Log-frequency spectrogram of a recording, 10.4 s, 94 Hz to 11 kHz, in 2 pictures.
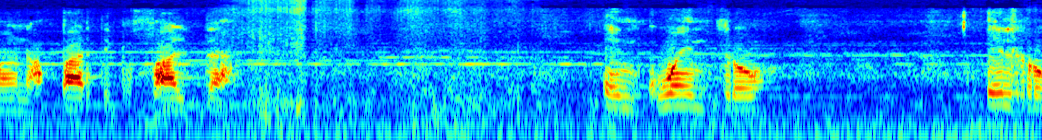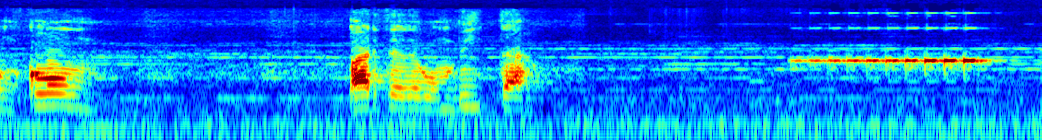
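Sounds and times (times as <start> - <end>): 
speech: 0.0 - 1.6, 3.0 - 4.0, 4.9 - 5.8, 7.0 - 8.0
telephone ringing with an incoming call: 9.1 - 10.4.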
